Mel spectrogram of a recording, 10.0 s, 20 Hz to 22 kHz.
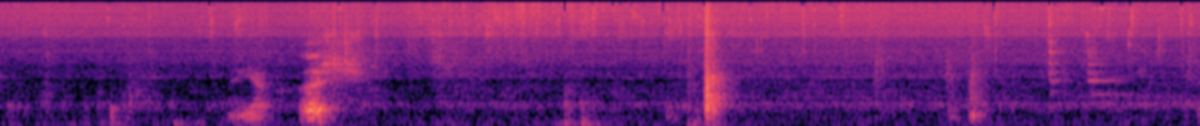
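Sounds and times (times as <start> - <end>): batter sizzling in hot oil: 0.0 - 10.0
spoon knocking on pot: 8.0 - 9.5.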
